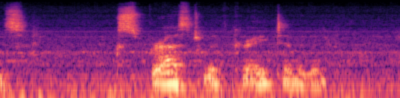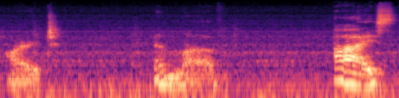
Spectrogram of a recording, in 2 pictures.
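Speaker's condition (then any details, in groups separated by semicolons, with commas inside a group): Multiple sclerosis; legs and arms affected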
